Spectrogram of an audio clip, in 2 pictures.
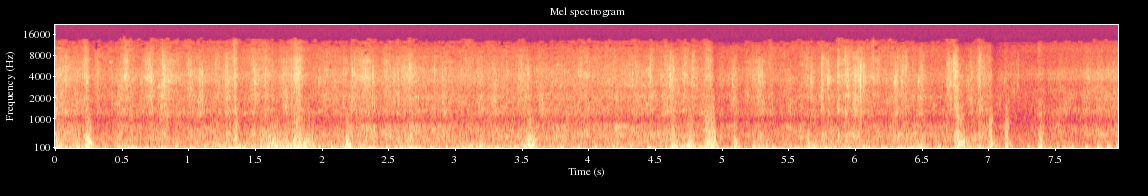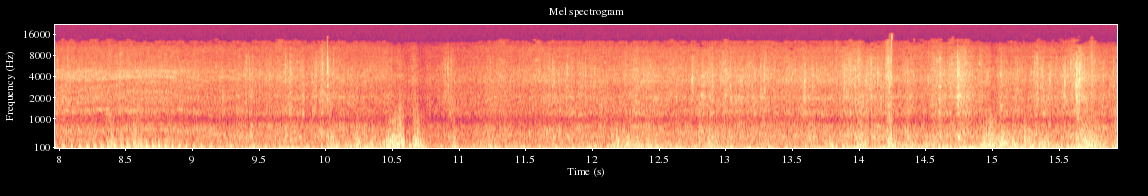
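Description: Tyres crunch and rattle over loose gravel and stones.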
